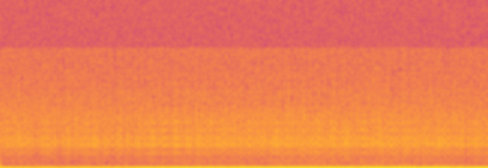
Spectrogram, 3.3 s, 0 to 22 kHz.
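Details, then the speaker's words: Cooljag Everflow FB14025SL 3-pin fan with an EBR bearing, microphone right next to it: a steady, deep, even hum with a faint harmonic drone and no ticking or grinding. The fan runs normally and fairly quietly. "not too terribly loud and that's just with the microphone right there next to it so don't worry about that you're not going to hear that much noise in your case"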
